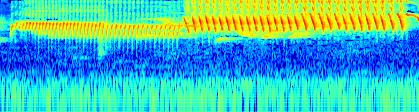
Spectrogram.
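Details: Canary singing a long, loud lure song meant to prompt other canaries to sing: a steady buzzy trill held for nearly two seconds, then a higher, faster pulsed trill running to the end.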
